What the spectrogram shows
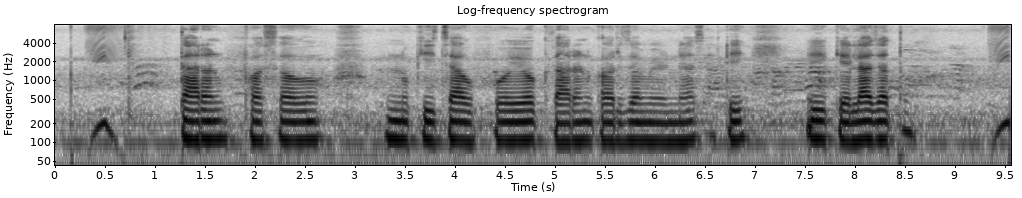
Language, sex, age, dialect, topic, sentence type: Marathi, male, 25-30, Varhadi, banking, statement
